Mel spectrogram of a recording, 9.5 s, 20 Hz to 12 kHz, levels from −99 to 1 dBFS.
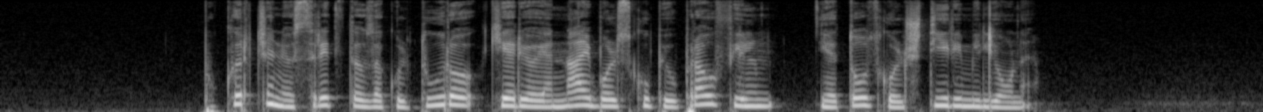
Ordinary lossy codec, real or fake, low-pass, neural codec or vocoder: none; fake; none; vocoder, 24 kHz, 100 mel bands, Vocos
